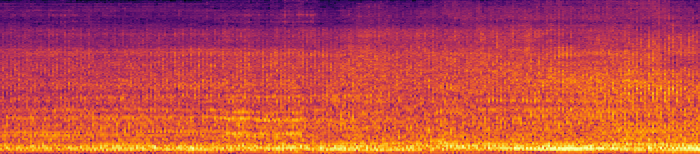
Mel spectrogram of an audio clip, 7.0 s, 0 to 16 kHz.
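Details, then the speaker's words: Yanmar RS30 30 hp Japanese diesel mini tractor, battery slightly weak: steady, even idle with a low smooth beat barely changing as the hydraulics raise and lower the tiller; no excess exhaust or smoke, healthy. "Двигатель, как слышите, работает ровно. Без лишнего выхлопа, дыма и так далее."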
